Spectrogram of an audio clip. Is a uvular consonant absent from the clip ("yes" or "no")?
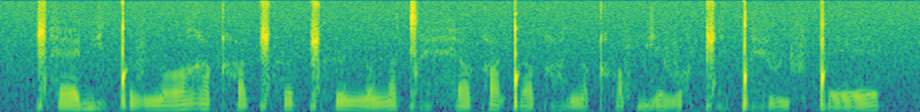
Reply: no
